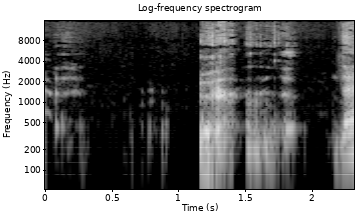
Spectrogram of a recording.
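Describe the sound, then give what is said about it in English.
A loud, drawn-out chocolate chip burp erupts in a couple of guttural pulses, preceded by a softer throaty rumble and quiet clicks. “The chocolate chip burps.”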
